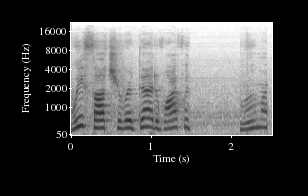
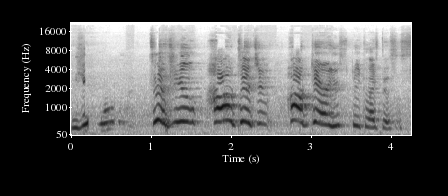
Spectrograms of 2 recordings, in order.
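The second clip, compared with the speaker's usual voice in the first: overlapping shrill, scandalized, outraged crowd shouting; 7 semitones higher, 8 dB louder than usual. Game master voices townsfolk angry at an insult to their priestess: outraged townsfolk yelling. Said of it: "Different townsfolk start yelling, / Several different voices coming from different sides, almost like barking dogs. Different townsfolk start yelling, screaming. / Different townsfolk start yelling".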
